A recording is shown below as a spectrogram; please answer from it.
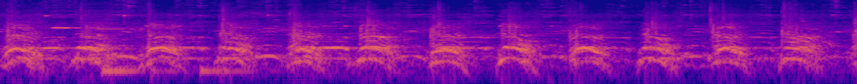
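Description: A crowd of mikoshi bearers shouting a rhythmic carrying chant in unison, about two calls a second, as they shoulder the shrine's portable shrine.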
